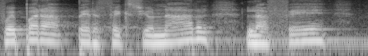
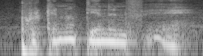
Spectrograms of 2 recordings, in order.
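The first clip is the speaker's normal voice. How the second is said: whispered, tender question, seeking to understand; gentle whisper. Shown as a demonstration. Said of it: "cómo cambia el tono". (susurro compasivo, con ternura)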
